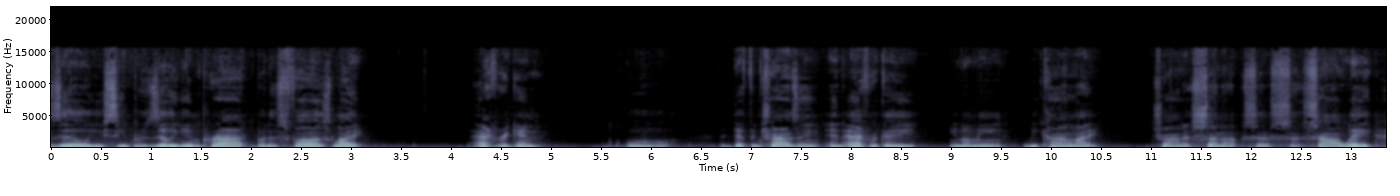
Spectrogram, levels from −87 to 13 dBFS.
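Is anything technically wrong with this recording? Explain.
No, nothing is technically wrong with this audio.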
